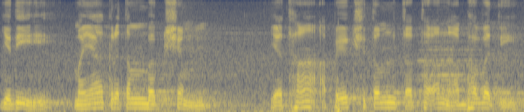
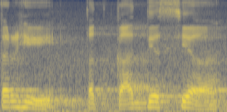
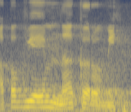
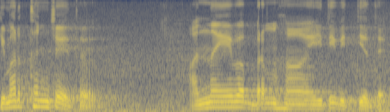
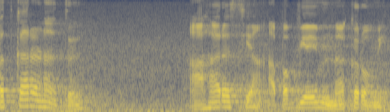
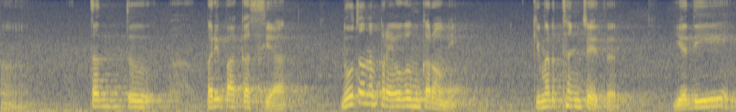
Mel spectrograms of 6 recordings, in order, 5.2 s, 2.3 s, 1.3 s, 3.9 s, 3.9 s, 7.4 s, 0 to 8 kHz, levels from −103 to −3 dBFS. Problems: none marked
